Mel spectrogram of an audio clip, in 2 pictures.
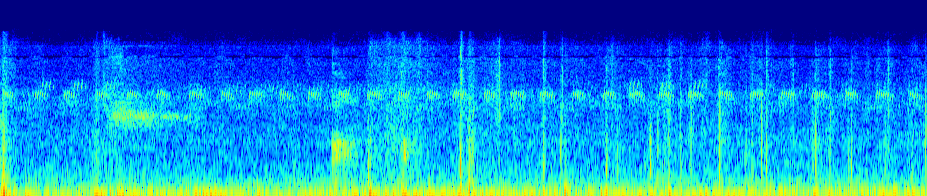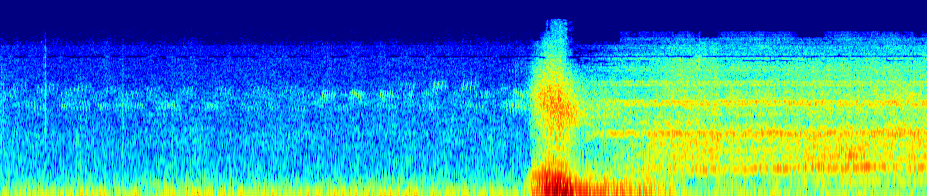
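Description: A thin, steady insect chirring pulses quietly, then a sudden loud rush of dense buzzing swells up like a swarm of bees taking off and keeps droning to the end.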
